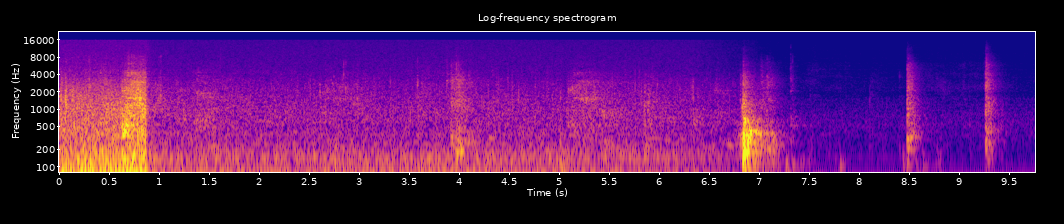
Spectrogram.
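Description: A door latch clicks sharply, then the steady background hush cuts out, followed by a few spaced clicks and knocks as a police commissioner comes through the door into the entrance hall of a building.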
